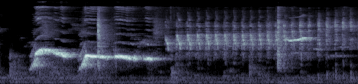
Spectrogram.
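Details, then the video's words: Afternoon bird song opening with two loud whistled phrases that rise and then slide gently down, followed by a fast high buzzing trill that fades out gradually. "kicauan sore hari relaxing Bird sounds"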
